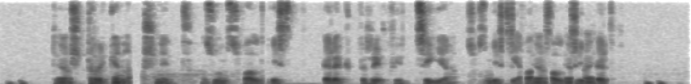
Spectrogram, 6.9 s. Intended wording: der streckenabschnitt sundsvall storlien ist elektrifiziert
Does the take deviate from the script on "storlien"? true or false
true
